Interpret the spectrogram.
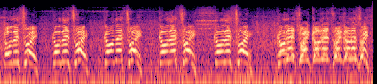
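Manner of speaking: high yelled directions; calling from far away. Real, not acted. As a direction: shout instructions across the water. Calling directions across the river.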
